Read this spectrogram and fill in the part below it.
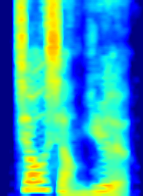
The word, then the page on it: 交响乐: jiāo xiǎng yuè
